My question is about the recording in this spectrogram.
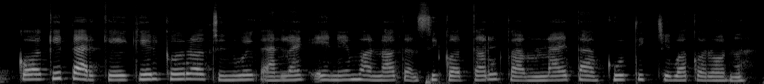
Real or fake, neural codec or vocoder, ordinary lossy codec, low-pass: fake; codec, 44.1 kHz, 2.6 kbps, SNAC; none; none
